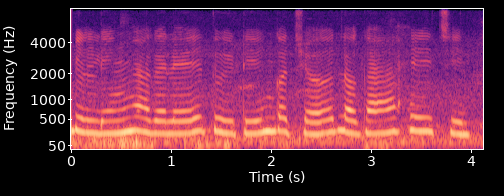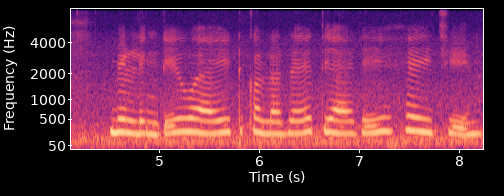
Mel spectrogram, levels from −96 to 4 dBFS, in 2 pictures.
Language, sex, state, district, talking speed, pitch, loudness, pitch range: Odia, female, Odisha, Malkangiri, 85 wpm, 240 Hz, -12 LUFS, 230-260 Hz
